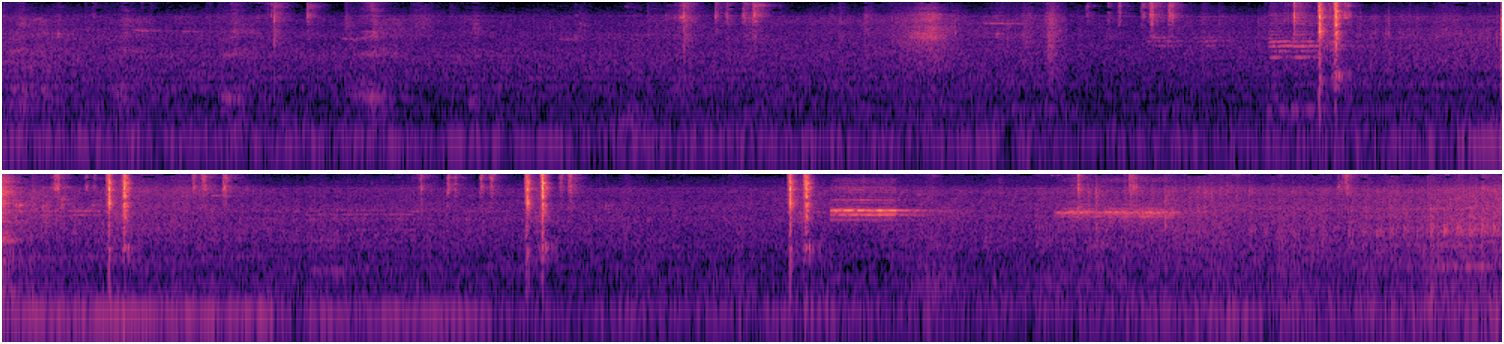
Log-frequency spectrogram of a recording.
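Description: Scissors snip hair close by.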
